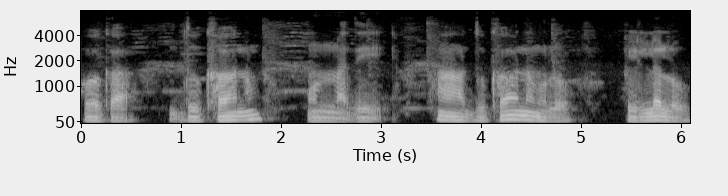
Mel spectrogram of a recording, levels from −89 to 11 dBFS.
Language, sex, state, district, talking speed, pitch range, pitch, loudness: Telugu, male, Andhra Pradesh, Sri Satya Sai, 70 wpm, 80-95 Hz, 85 Hz, -20 LUFS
